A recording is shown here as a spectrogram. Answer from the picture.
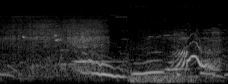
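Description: Girls' voices calling out and squealing, with gliding pitch: a long falling call, then a sharp rising squeal near the end.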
